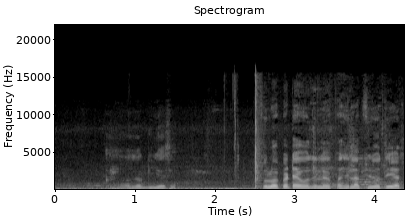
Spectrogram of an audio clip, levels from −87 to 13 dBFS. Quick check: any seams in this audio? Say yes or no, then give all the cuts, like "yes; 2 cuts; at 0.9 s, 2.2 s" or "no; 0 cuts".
yes; 1 cut; at 2.5 s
